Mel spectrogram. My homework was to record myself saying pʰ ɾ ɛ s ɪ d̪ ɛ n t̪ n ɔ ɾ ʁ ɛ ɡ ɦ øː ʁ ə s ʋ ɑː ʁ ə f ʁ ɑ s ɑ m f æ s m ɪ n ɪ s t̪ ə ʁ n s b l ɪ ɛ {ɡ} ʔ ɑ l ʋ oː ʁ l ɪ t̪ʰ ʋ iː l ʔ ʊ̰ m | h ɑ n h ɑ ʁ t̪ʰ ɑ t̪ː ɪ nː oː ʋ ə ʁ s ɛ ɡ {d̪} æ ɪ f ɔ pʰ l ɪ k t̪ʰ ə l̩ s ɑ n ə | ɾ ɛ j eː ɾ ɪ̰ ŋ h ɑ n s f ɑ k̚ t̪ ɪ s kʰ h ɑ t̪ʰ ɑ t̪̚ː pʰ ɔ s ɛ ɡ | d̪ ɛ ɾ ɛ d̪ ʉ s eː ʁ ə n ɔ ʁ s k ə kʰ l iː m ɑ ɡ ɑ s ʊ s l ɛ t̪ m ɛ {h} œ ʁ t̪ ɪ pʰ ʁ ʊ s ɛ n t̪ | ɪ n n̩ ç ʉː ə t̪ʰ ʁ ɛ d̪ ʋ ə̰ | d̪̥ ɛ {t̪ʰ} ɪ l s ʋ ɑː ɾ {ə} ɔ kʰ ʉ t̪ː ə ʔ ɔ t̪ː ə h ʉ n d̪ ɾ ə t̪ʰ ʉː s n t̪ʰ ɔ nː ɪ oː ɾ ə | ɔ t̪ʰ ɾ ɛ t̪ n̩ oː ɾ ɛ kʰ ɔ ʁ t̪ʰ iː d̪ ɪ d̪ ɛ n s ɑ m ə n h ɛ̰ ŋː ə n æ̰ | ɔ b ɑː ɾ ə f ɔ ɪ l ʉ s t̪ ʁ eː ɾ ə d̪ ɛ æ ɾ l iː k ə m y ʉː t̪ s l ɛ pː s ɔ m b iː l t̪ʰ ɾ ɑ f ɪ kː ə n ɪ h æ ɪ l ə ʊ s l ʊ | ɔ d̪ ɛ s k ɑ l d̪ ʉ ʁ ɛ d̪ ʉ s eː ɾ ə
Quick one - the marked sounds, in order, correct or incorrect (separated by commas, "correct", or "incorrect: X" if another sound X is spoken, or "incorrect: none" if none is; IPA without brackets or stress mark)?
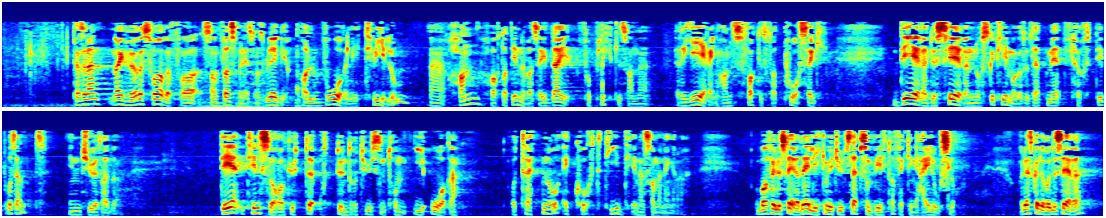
correct, correct, incorrect: f, correct, correct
